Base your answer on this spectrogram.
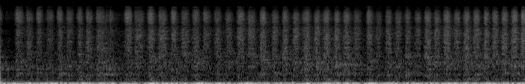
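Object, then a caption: Stretched fabric canvas on a wooden frame. A long-handled paintbrush is rubbed back and forth across a large painted canvas stretched taut over a wooden frame on an easel. The result is a steady run of rapid, rhythmic, bright scratchy swishes over a low, dull rumble.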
